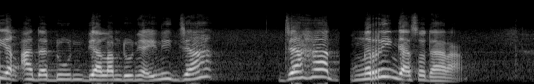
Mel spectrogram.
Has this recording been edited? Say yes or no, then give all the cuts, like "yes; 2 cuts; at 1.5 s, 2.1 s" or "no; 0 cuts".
yes; 1 cut; at 3.4 s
